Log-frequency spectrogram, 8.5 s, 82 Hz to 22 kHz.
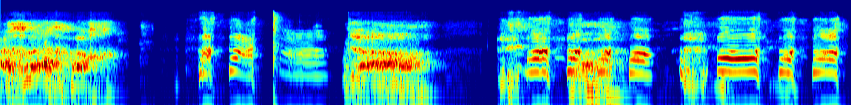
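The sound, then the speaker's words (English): Loud retching and coughing: two harsh, raspy heaves, each followed by strained gasping, groaning vocal sounds in short bursts, from a man gagging after throwing up milk he drank in 15 minutes for a challenge. “I drank it in 15 minutes. But threw this shit up.”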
